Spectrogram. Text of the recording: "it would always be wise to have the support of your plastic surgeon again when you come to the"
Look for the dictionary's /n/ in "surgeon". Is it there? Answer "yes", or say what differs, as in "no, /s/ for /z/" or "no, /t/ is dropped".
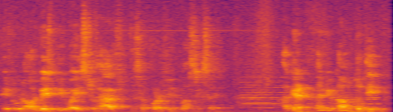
no, /n/ is dropped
